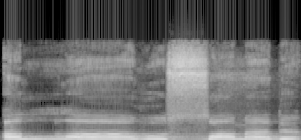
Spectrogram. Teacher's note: صمد دال میں قلقلہ ہوگا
